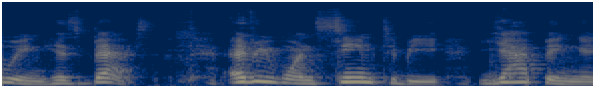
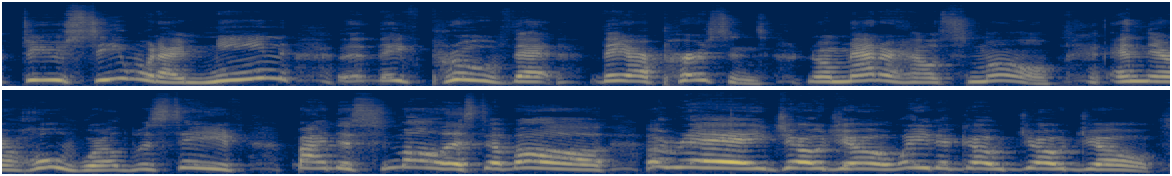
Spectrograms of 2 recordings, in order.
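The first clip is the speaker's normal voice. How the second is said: cheering; 6 semitones higher, 8 dB louder than usual. Acted. Elephant cheers the saved town.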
